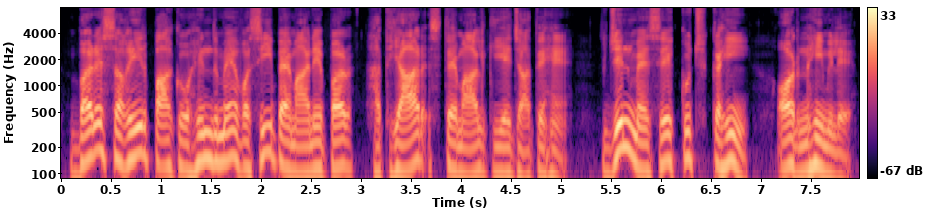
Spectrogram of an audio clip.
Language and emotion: Urdu, neutral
